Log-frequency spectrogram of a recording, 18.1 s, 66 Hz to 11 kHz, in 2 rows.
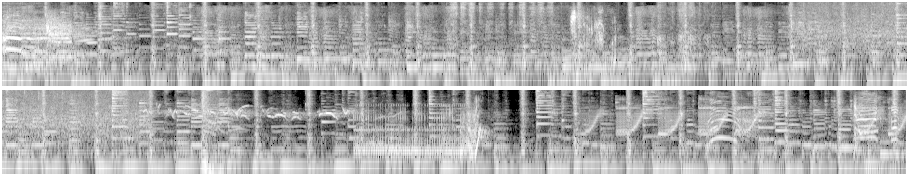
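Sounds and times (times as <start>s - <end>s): upbeat cartoon music: 0.0s - 18.0s
sliding cartoon sound effects: 4.4s - 9.6s
springy boings: 10.9s - 11.7s.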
